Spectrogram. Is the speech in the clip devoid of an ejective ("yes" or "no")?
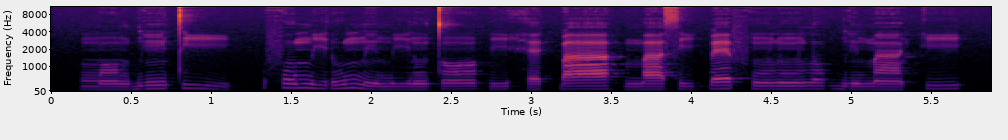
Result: yes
